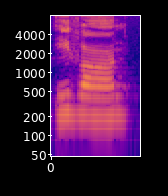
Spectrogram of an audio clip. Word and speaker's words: Yvonne: And I knew I could remember it because I used to tell people, my name is Yvonne, it rhymes with Avon, but I'm not the ding-dong lady.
